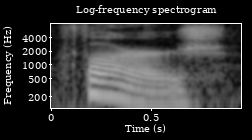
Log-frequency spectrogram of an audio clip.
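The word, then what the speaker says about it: Farges: showing it's called paul fajr SAR GES summer snow and fajr sort of rhymes with large anyway he says I've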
